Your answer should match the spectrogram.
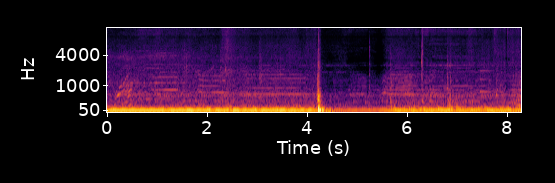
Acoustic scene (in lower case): car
